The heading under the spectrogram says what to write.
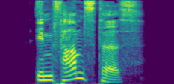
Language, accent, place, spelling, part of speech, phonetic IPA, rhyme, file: German, Germany, Berlin, infamstes, adjective, [ɪnˈfaːmstəs], -aːmstəs, De-infamstes.ogg
- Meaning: strong/mixed nominative/accusative neuter singular superlative degree of infam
